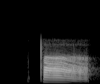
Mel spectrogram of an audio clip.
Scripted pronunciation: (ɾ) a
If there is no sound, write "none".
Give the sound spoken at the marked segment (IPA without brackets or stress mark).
t̪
